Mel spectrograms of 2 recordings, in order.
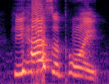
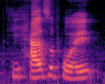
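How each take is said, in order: First: He has a point, said loud and high; loud aside. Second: Said in the usual way. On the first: Shown as a demonstration. Player commenting loudly during the argument.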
